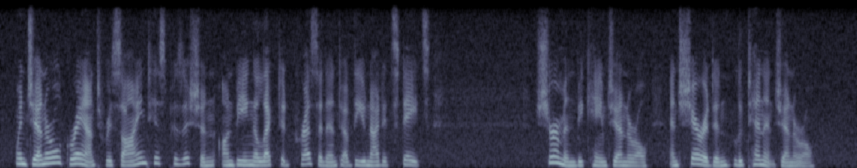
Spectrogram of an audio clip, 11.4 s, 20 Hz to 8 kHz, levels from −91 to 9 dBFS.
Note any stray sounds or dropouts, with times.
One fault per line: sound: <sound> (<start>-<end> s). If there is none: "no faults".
no faults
